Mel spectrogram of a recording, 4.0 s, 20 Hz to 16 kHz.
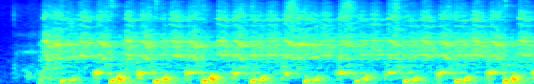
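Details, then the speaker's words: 2017 Polaris RZR 570 UTV bought cheap from a dealer, compression near 50 psi, spark plug just refitted: engine catches and stumbles with uneven chuffing pulses about three a second and exhaust smoke, barely running; fuel pump and valves to be checked. "You can see a smoking out of the exhaust down here. It's trying to start. It's trying to go."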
